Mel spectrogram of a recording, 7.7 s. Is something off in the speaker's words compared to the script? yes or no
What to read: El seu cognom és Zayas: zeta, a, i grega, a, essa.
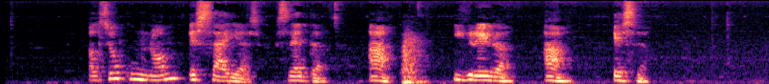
no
